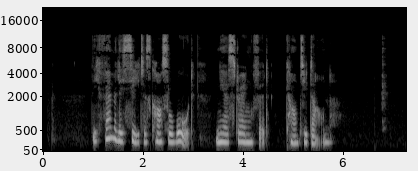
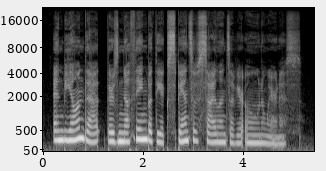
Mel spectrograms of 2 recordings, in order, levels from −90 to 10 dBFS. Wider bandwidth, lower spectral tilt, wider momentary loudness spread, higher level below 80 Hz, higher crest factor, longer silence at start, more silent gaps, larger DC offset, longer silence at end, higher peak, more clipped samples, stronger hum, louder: second, 11.5 kHz vs 20 kHz; second, -4 dB/octave vs -5.5 dB/octave; about the same, 13 LU vs 14 LU; second, -78 dBFS vs -44 dBFS; first, 18 dB vs 12 dB; first, 0.95 s vs 0.2 s; neither; neither; about the same, 0.45 s vs 0.4 s; second, -14 dBFS vs 0 dBFS; neither; neither; second, -30 LUFS vs -13 LUFS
